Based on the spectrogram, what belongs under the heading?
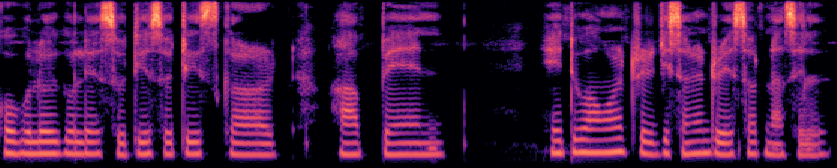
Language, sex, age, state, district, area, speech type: Assamese, female, 18-30, Assam, Tinsukia, urban, spontaneous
